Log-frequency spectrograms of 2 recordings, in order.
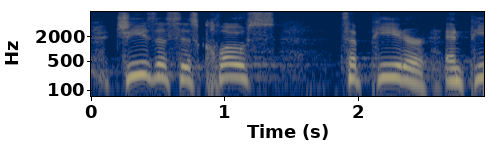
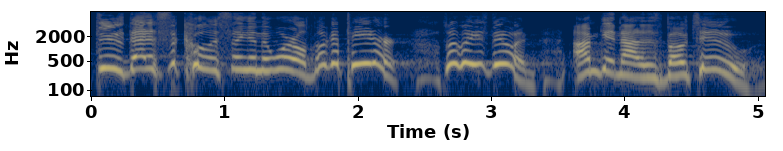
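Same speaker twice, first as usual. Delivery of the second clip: much higher and louder, thrilled; excited disciple; 10 semitones higher, 6 dB louder than usual. Retold or imitated. Disciple in the boat cheering Peter on, high excited shouting. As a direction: shout it like it's the coolest thing ever. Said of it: "and be like".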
